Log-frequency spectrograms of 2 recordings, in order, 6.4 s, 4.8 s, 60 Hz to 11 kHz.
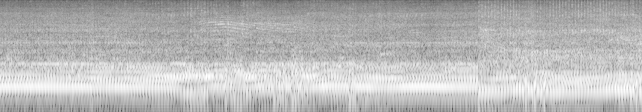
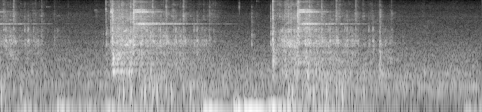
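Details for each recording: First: Nearly new Honda WB20XT water pump with GX120 engine that would not start, after carburetor cleaning: steady, even buzz at constant speed with no misses or surging. Normal running after repair. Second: Honda WB20XT water pump, GX120 engine, nearly new but stored two years with fuel left in tank and carburetor: two pull-cord rips spin the engine without firing; no-start, owner suspects dirty, clogged carburetor.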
